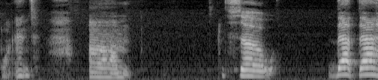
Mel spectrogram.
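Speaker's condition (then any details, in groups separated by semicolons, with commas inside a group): Quadriplegic cerebral palsy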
